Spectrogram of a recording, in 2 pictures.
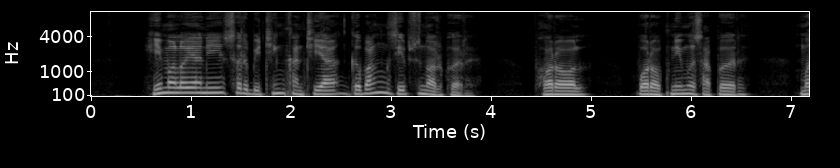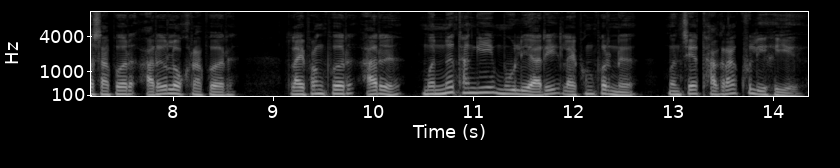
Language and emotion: Bodo, neutral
